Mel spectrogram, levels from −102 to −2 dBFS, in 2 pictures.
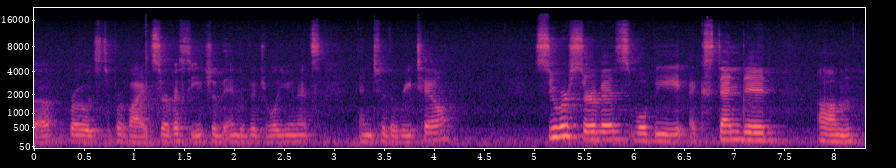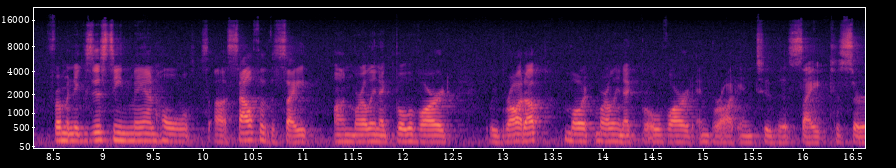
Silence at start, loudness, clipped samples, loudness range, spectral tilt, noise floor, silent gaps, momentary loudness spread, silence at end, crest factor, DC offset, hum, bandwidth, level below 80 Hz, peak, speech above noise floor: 0 s; -37 LUFS; under 0.1%; 6 LU; -4 dB/octave; -62 dBFS; none; 11 LU; 0 s; 20 dB; under 0.1%; none; 18 kHz; -78 dBFS; -18 dBFS; 25 dB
